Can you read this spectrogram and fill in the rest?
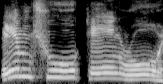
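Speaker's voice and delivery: Minnesotan accent. Reading a haunted road's name aloud again: Minnesotan accent. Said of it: "I gotta do this with a Minnesotan accent".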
